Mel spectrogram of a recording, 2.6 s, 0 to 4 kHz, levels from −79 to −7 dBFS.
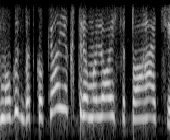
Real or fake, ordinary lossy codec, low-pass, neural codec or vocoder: real; Opus, 32 kbps; 3.6 kHz; none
